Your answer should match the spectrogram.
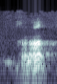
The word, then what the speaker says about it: jalar: Jalar, claro, jalar, sí, sí, sí. Pero depende, porque esa H en Andalucía Occidental se pronuncia, es como la de jamón o la de hacha.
